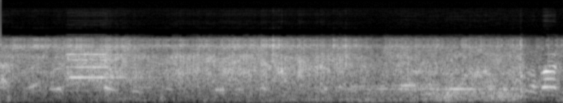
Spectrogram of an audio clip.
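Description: Tram running close by with a steady rumble, with a short high-pitched beep about half a second in and people talking over it.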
